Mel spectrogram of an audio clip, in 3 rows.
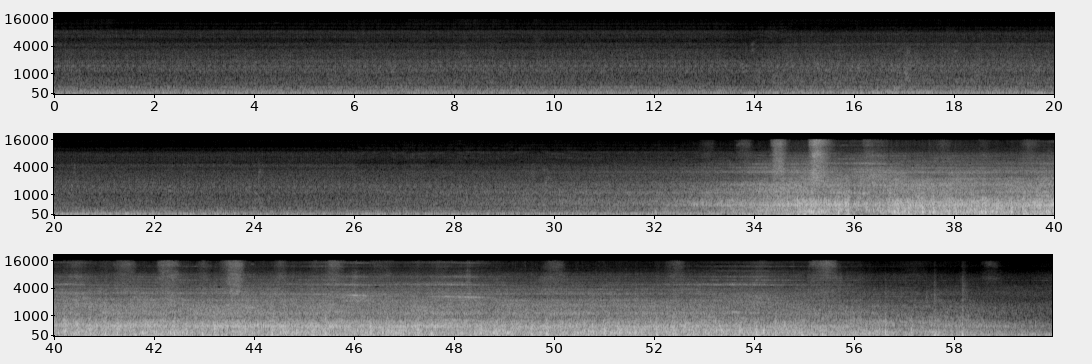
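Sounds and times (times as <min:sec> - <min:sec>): electric train rumbling past: 0:00.0 - 0:59.9
faint wheel squeals: 0:45.2 - 0:49.0, 0:52.1 - 0:56.0.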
